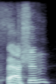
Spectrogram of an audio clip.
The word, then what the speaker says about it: Fashanu: fashanu or F fashion is it fashion or fashu fashion I think fash fashion so like fashion okay that's easy that's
